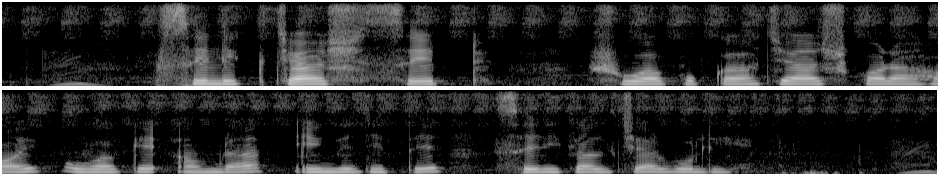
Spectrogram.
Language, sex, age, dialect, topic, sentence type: Bengali, female, 18-24, Jharkhandi, agriculture, statement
